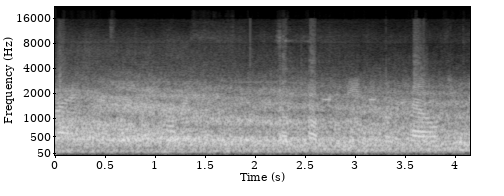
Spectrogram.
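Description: A United Dreamliner airliner roars at LAX, a loud, steady broadband engine rumble close by, with radio chatter and voices over it.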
